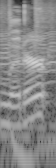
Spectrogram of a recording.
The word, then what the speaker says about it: Liter: games now you should know that leader is pronounced litter which d drives me crazy because the way that it's spelled is liter and litter has two te's that drives me crazy every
